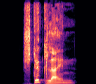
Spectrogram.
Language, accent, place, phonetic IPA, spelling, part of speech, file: German, Germany, Berlin, [ˈʃtʏklaɪ̯n], Stücklein, noun, De-Stücklein.ogg
- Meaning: diminutive of Stück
